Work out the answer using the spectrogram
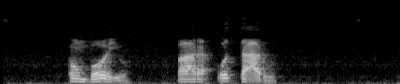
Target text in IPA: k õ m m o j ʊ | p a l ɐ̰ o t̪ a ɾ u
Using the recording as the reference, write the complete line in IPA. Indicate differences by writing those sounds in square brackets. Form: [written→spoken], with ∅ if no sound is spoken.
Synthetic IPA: k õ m [m→b] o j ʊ | p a [l→ɾ] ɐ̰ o t̪ a ɾ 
